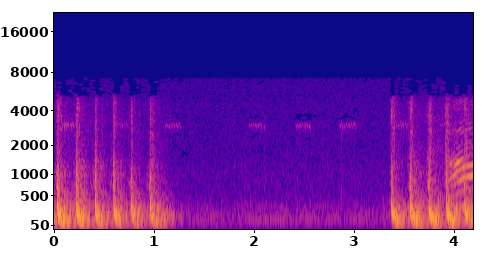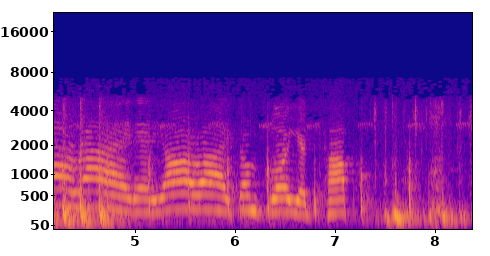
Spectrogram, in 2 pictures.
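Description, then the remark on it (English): A quick run of sharp knocks on the door of a dark country house at midnight, then a pause with a faint tone in the background, then more knocking before a man starts speaking. “I left the car on the road and slipped up to the house. It was dark. I knocked.”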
